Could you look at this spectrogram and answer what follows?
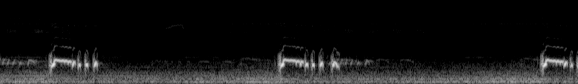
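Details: In an oil palm plantation, a wild local zebra dove answers a decoy: three loud whistled phrases, each sliding up then falling into a rapid broken trill, spaced over two seconds apart, with faint coos between.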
